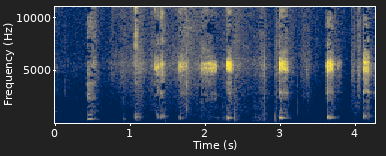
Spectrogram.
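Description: A small child's short whimpering cries: about six brief sobs spread over a few seconds, with quiet gaps between them.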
